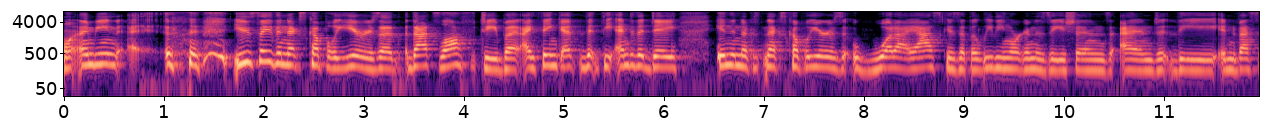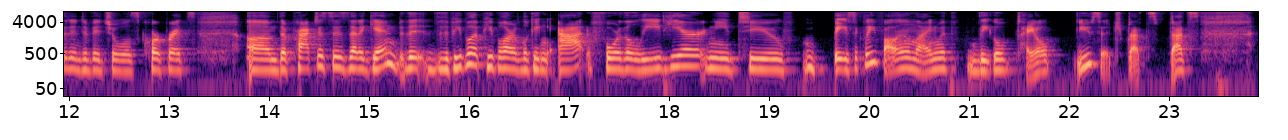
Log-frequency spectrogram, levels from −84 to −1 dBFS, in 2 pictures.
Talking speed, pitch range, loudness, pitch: 180 wpm, 180-220 Hz, -18 LUFS, 190 Hz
